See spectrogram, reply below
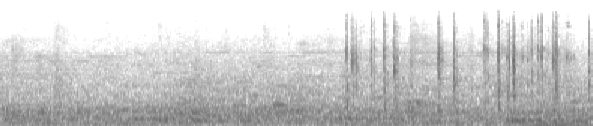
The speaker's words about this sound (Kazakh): Бір секунд, қазір сіздің кері байланысыңызды жазып аламын.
